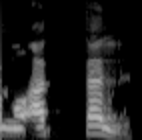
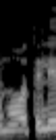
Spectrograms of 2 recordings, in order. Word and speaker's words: मुअत्तली: अब उसको उच्चारण में उल्टा सीधा मत करिए। वरना वहां सेंटर में मेरा मजाक उड़ा देगा। कौन टीचर से पढ़ के आया? मुतली तोतली मत कर दीजिएगा। मुअत्तल और मुअत्तली।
